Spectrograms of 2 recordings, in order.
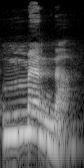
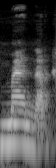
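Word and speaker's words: Männer: е наприклад ман чоловік він стає мена чоловіки мена і і теж зверніть увагу вже в кінці ри вони читаєте як мер менер так в деяких землях Німеччини буває так вимовляють менер але оце р в кінці воно всюда припідноситься Вверх і так переходив а менна а так само як наприклад у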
